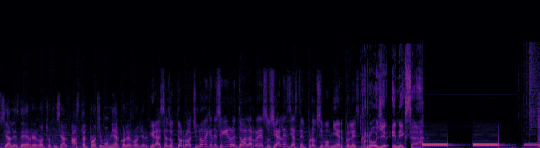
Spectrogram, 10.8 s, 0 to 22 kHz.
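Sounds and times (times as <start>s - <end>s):
speech: 0.0s - 8.6s
telephone line tone beeps during call transfer to voicemail: 8.4s - 10.7s.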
